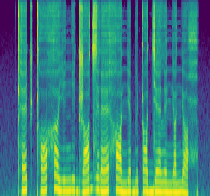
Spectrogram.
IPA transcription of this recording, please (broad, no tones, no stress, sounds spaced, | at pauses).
ʈʰ ɛ t͡ʃ ʈʰ ɔ h ʌ j i ŋ i d͡ʒ ɒ d͡z ɪ ɾ ɛ h ɒ nʲ ɛ b i ʈ ɔ dʲ ɛ l ɪ nʲ ɒ nʲ ɒ ħ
